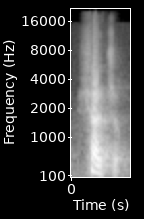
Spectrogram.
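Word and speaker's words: 社長: 그 다음에 샤초 사장님이 계시고 샤초 이 샤초인데 한국 사람 일본 잘못 배워 사초 하는데 친구들이 너무 많아. 일본은 뒤에 들으면 사초가 우리가 한국말이 사잖아. 그러니까 연애마다 그렇게 되는 겁니다. 샤초 발음 잘 하세요. 발음 연습 일본어 하시는 분들은 발음 연습 잘 하셔야 됩니다. 샤초 샤는 이 박이 하나이기 때문에 짧게 샤초 해보세요.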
